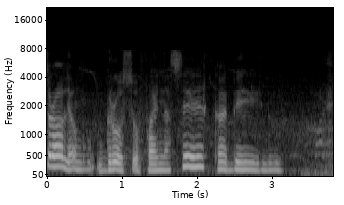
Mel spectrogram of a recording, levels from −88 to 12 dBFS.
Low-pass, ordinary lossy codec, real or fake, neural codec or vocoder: none; none; real; none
